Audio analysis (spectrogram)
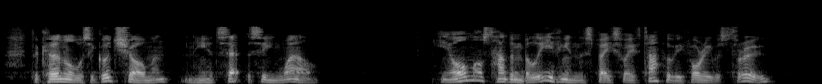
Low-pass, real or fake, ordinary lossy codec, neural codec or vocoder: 7.2 kHz; real; MP3, 24 kbps; none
